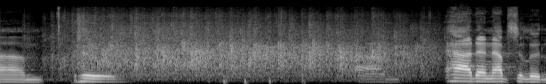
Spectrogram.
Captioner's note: audience applauds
